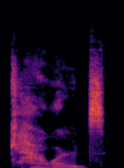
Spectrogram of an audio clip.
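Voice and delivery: bitter thought. A narrator's reading.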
